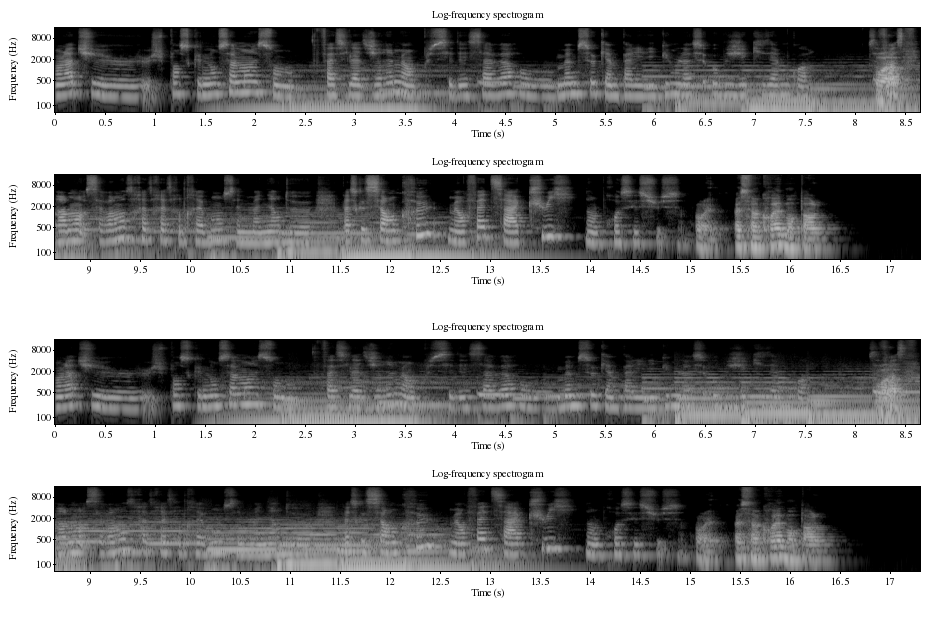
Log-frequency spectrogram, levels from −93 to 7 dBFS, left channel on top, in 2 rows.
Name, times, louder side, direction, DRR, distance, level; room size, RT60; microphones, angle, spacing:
voice 1, 0.0-2.4 2.7-7.6 8.1-14.9, left 2 dB, 35° left, 0.4 m, -35 dB
sound 1, 1.5-13.5, right 3 dB, 80° right, 0.3 m, -33 dB
voice 2, 15.1-16.3, left 3 dB, 70° left, 0.7 m, -29 dB
3.6 x 2.1 x 3.5 m
head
